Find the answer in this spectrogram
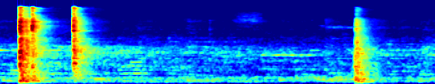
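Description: Three sharp thuds, two in quick succession near the start, the first the loudest, and a third near the end, over faint background music and voices.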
